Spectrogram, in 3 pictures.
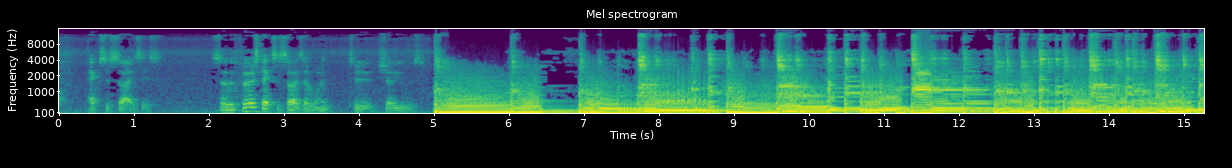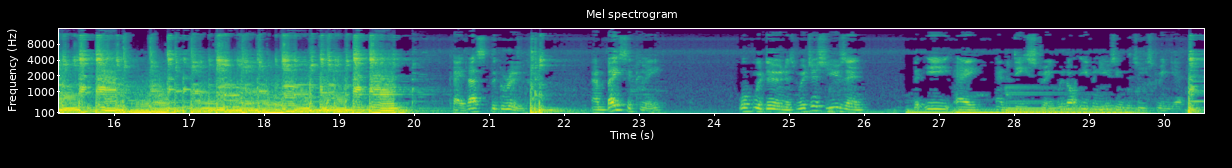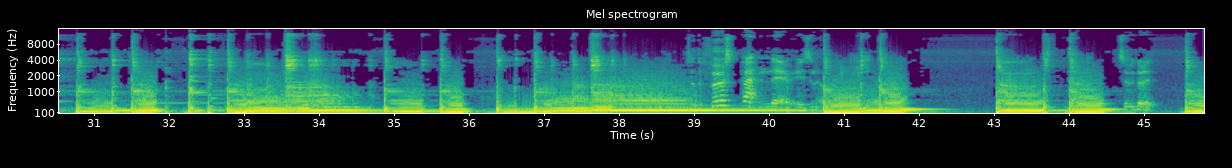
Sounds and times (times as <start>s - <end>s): Speech: 0.4s - 1.4s, 2.1s - 4.9s, 20.5s - 21.6s, 22.4s - 23.4s, 24.4s - 30.4s, 38.9s - 40.8s, 44.7s - 45.2s
Music: 5.0s - 20.5s, 21.6s - 22.4s, 25.6s - 45.8s.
